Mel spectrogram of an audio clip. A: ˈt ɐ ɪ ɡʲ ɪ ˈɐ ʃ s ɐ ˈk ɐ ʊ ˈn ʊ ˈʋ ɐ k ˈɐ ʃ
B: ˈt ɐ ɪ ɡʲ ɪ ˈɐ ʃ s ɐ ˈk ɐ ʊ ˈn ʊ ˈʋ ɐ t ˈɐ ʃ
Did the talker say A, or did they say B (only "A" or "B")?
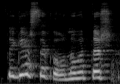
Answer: B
